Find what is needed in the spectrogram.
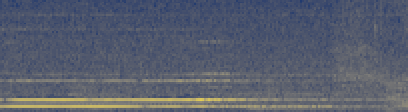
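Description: A woman's voice holds one long high sung note into a microphone, accompanied on grand piano. A new low piano chord comes in about halfway through, and the held note fades out near the end.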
